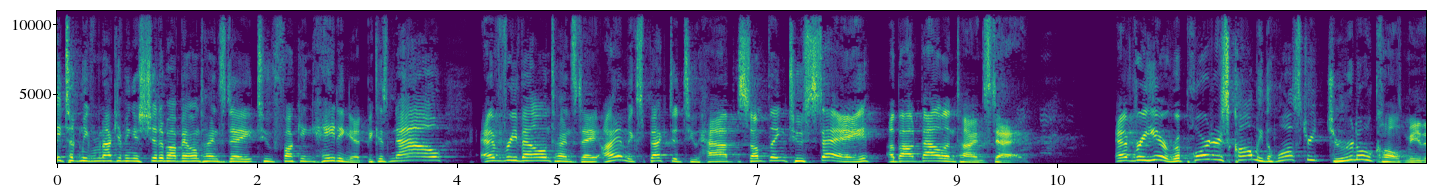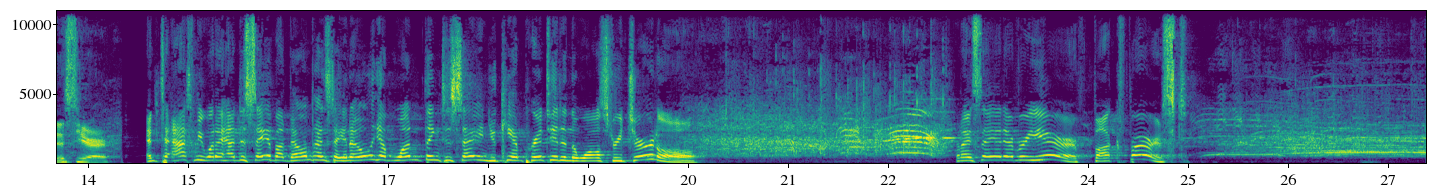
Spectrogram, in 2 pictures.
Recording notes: Valentine's Day Show Live in Portland.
